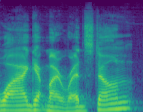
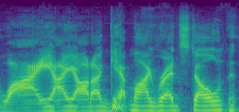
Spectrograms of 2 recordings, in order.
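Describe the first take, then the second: First: It is read in a normal voice. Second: It is said in an Elmer Fudd cartoon voice.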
